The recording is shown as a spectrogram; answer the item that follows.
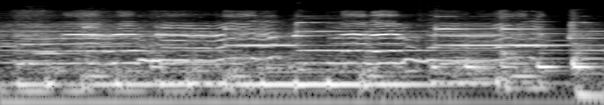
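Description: Jaranan ensemble music: a sustained melody with bending notes over a steady low hum, with percussion, changing sharply just before the end.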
